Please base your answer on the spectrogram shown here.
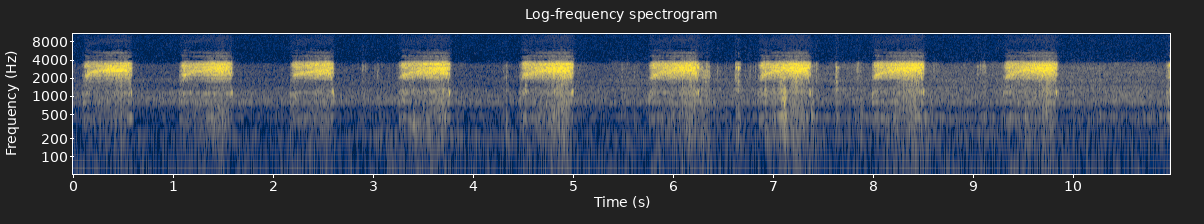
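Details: Owl perched on a lookout at 1:06 AM in May, later leaving when a songbird flew up; harsh, breathy hissing bursts, each about half a second long, repeated roughly once a second, around ten in all, with quiet gaps between.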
